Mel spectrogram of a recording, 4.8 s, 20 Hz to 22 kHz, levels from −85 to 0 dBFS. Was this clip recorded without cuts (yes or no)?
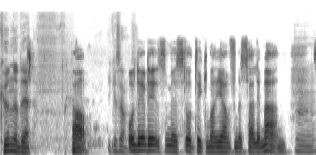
no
